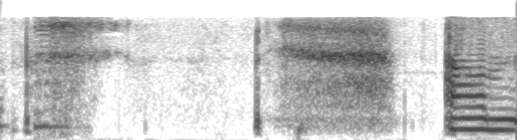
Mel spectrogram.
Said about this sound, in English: excuse me, just one second, I need to cough.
